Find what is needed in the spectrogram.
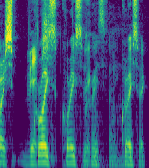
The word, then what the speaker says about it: Kruijswijk: But Kruijswijk was, am I even pronouncing that correctly? – Kruijswijk.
